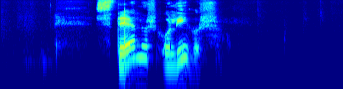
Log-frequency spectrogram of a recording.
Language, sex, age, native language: Icelandic, male, 30-39, Icelandic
